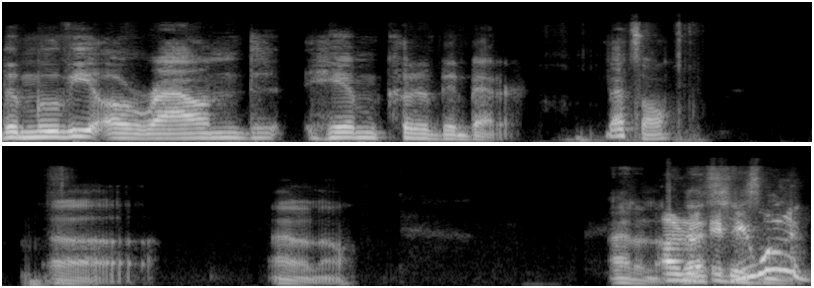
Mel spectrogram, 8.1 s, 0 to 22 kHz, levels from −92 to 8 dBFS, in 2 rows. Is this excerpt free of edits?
yes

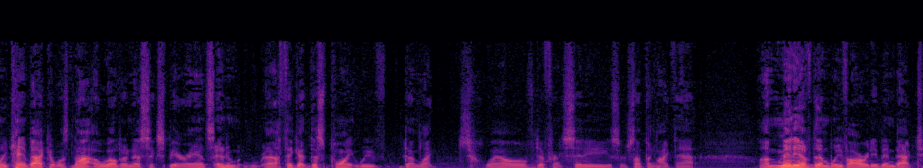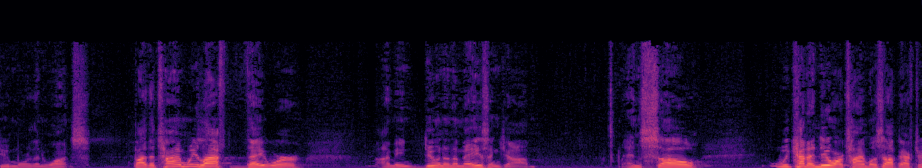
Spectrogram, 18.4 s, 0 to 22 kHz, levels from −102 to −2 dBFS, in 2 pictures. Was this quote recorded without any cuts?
no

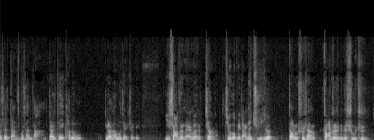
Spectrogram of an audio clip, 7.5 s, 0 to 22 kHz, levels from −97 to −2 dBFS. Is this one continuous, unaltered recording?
yes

